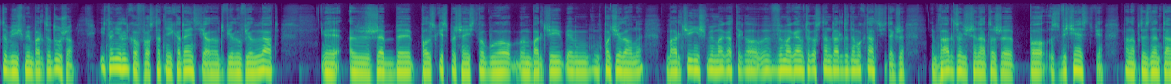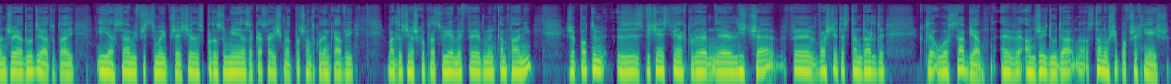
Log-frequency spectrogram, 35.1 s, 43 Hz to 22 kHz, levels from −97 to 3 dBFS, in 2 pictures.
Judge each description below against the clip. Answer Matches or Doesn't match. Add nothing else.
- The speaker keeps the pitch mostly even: Matches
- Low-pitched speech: Matches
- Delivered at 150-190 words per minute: Doesn't match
